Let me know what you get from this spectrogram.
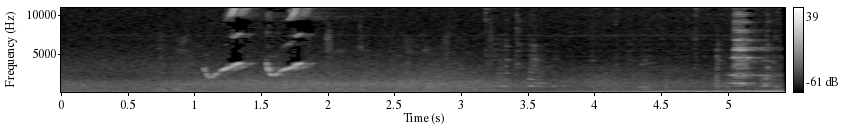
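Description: A small bird chirps twice, in quick rising calls, about a second in, over a low outdoor rumble. From about four seconds in a low steady hum grows steadily louder.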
